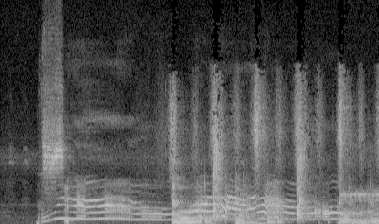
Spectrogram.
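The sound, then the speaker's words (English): Cats in heat yowling mating calls outside a window in Taipei, in long, wavering cries, several overlapping calls rising and falling, fairly loud and continuous, with voices talking over them. “can everybody hear the cats outside of my window?”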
